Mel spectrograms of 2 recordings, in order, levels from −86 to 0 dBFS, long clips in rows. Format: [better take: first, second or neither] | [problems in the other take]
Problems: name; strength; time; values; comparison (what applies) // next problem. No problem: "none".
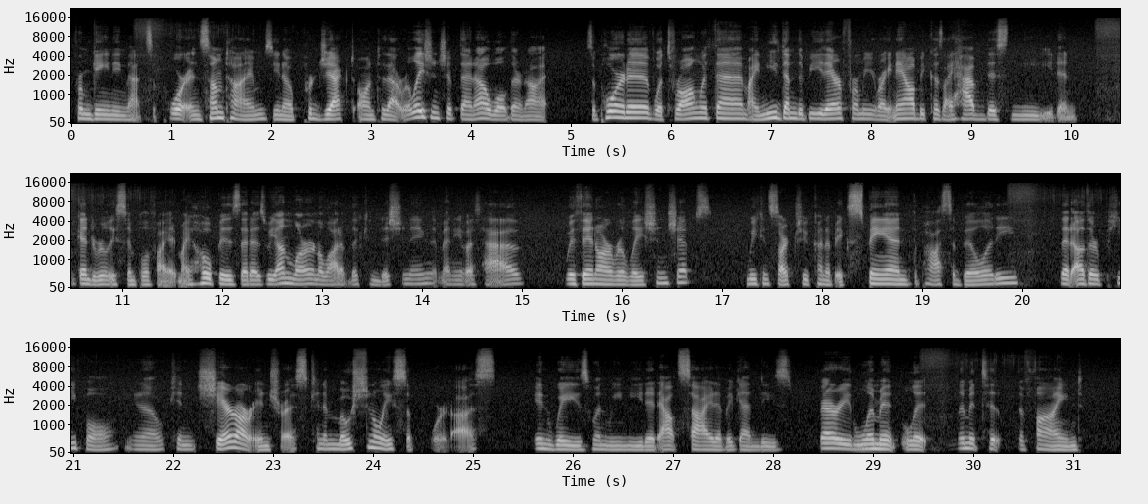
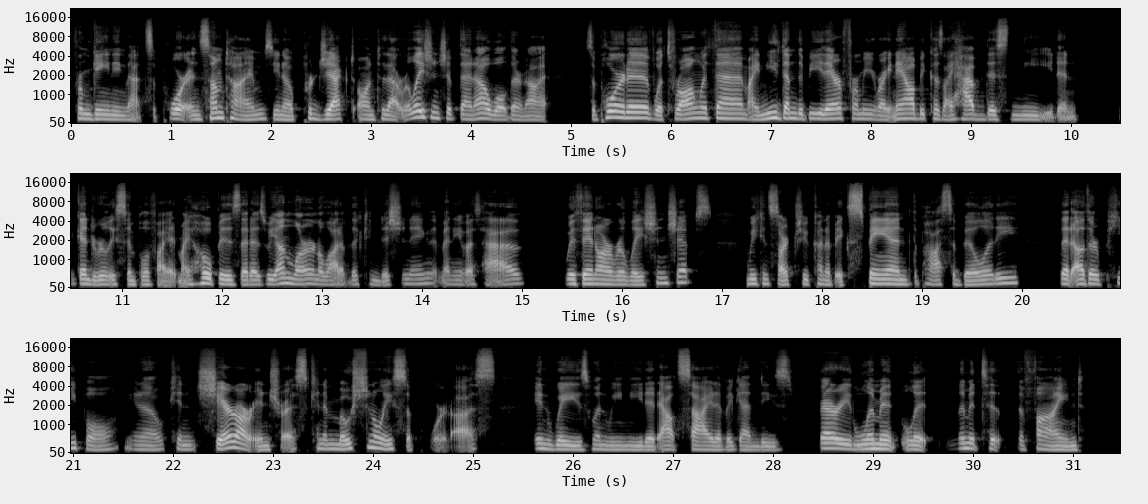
second | hiss; faint; throughout; 25 dB below the speech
